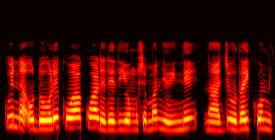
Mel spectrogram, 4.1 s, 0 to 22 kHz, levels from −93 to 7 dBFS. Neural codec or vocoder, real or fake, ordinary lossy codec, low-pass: none; real; none; 7.2 kHz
